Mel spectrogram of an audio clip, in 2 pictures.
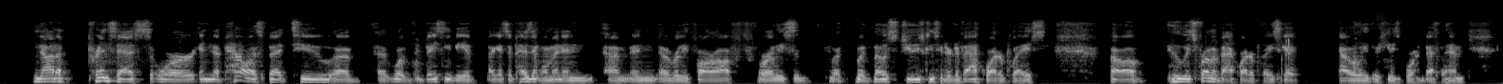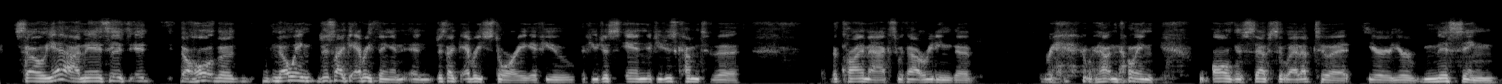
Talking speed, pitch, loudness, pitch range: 205 wpm, 135 Hz, -25 LUFS, 110-155 Hz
